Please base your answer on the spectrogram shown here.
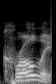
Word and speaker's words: Crowley: now you pronounce it Crowley as that is that the actual pronunciation of his name yeah cuz it rhymes with unholy oh well tell us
